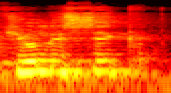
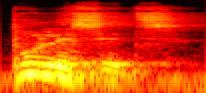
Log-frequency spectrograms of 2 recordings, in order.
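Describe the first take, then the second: First: The name is said with an American pronunciation. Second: The name is said with a European pronunciation. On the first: "the guy wants to be called Pulisic" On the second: "over in Europe, he's Pulisic"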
